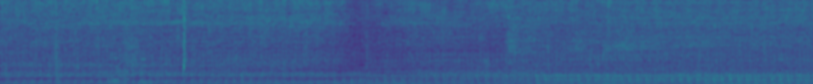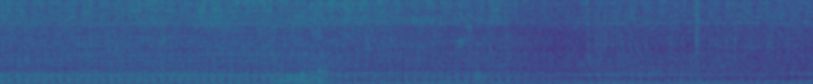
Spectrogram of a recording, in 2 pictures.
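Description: Mercury outboard motor running steadily at trolling speed.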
